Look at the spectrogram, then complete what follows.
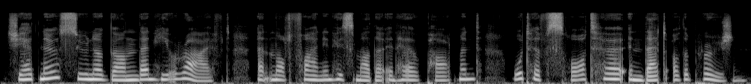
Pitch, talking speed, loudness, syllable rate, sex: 215 Hz, 200 wpm, -19 LUFS, 4.9 syllables/s, female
